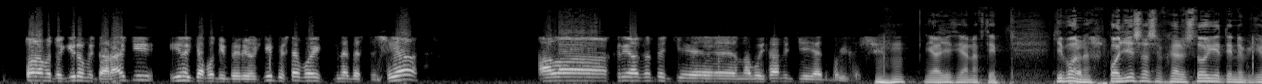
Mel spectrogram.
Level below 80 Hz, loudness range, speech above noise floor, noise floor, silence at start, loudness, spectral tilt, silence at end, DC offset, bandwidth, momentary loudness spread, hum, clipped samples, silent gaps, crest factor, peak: -44 dBFS; 3 LU; 39 dB; -60 dBFS; 0.25 s; -21 LUFS; -4.5 dB/octave; 0 s; under 0.1%; 15.5 kHz; 8 LU; none; under 0.1%; none; 18 dB; -4 dBFS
